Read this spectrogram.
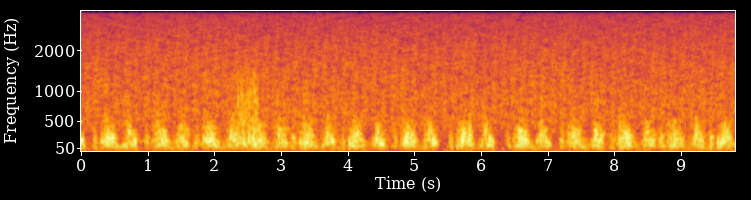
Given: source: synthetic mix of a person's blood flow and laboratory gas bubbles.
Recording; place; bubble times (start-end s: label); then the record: Doppler ultrasound of blood flow; precordium
2.30-2.68 s: bubbles
5.80-5.92 s: bubbles
From the record:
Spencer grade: 2 (many but less than half of the cardiac periods contain bubble signals, singularly or in groups); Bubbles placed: only in the low amplitude regions of the cardiac cycle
